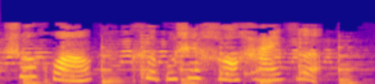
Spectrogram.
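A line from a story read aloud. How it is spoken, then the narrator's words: Quiet, soft. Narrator (Chinese): 蜜蜂小声的说道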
